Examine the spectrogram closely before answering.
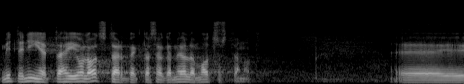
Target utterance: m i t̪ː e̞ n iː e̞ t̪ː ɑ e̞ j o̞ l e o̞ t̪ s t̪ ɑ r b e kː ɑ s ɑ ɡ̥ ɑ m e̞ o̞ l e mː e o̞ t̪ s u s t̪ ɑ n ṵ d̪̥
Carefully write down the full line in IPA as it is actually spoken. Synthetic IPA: m i t̪ː e̞ n iː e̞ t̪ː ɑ e̞ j o̞ l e o̞ t̪ s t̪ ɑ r b e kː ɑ s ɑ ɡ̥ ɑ m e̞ o̞ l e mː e o̞ t̪ s u s t̪ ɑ n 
